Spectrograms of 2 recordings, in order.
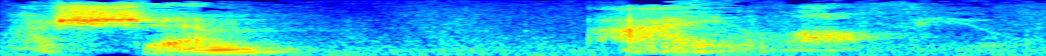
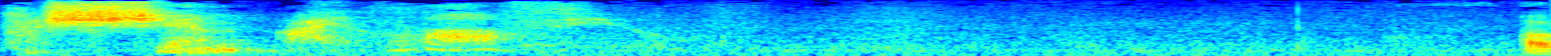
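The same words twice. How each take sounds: First: Whispered, full of emotion; heartfelt whisper. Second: Weary, whispered, drained; tired whisper. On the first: Shown as a demonstration. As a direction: breathe it out like a confession of love. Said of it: "with the most emotional voice you could drum up". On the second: Retold or imitated. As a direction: sigh it out after a long hard day. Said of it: "you're tired, and you just go".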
